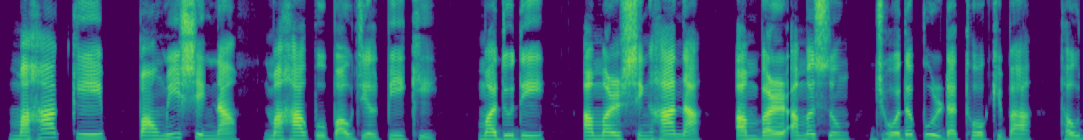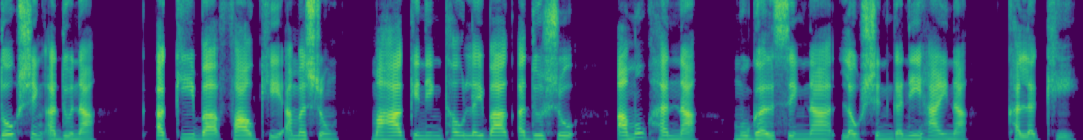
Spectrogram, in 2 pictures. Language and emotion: Manipuri, neutral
